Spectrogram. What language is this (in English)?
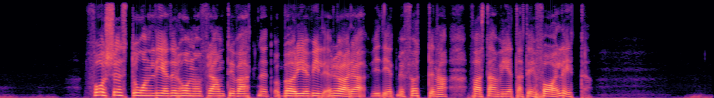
Swedish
